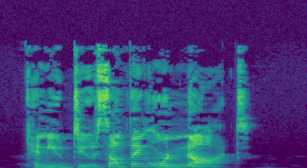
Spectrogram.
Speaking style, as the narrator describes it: the older brother snapped

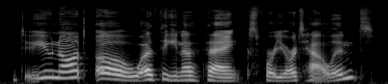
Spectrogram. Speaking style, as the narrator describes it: she croaks

